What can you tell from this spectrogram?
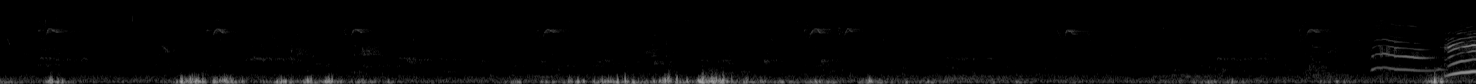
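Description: Small birds chirping over and over in short high calls, with a few low dull thumps. Near the end a domestic cat starts to meow, a call that rises and falls in pitch.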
